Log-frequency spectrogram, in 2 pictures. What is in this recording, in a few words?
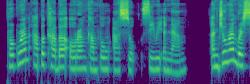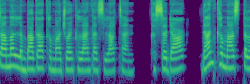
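Malay, Malaysia, female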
